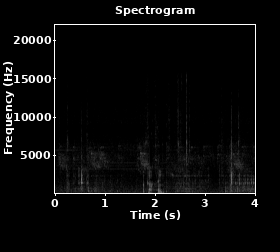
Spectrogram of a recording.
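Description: Light mechanical clicks and ticks from an old record-changer turntable's platter and spindle mechanism, over a faint steady mechanical hum.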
